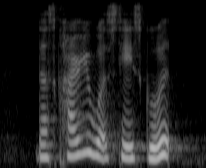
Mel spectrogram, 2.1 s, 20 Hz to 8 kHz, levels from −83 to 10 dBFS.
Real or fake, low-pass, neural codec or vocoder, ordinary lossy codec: fake; 7.2 kHz; vocoder, 44.1 kHz, 80 mel bands, Vocos; none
